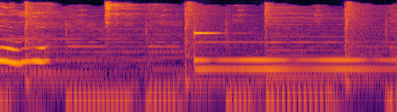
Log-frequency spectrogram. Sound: bell chimes

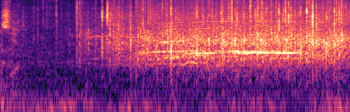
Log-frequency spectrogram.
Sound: applause

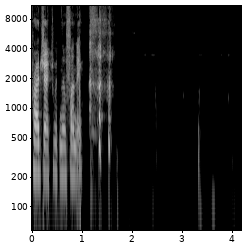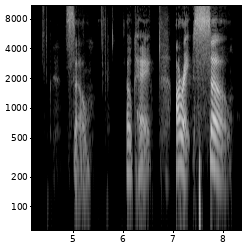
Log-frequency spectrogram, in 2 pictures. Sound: laughs

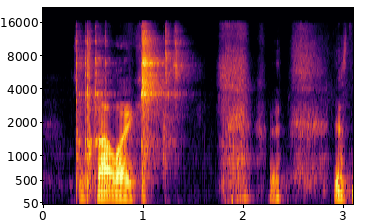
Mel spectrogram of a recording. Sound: wood clatters; chuckles

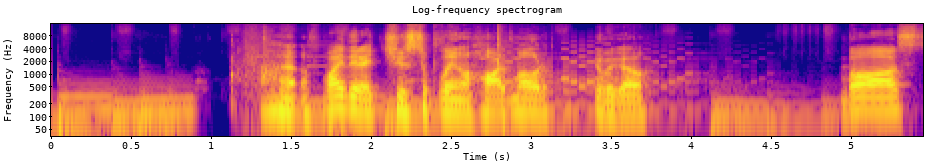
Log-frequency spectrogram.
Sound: sigh

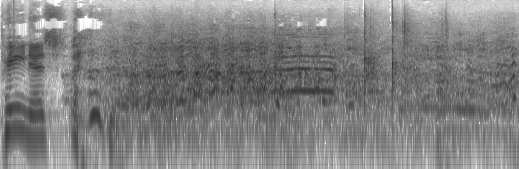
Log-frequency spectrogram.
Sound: audience laughs

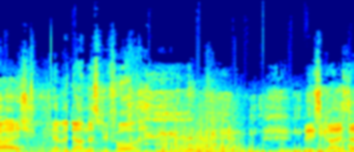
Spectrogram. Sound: chuckling

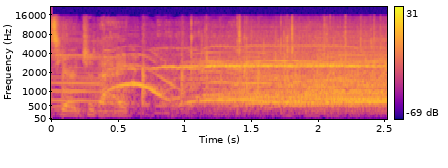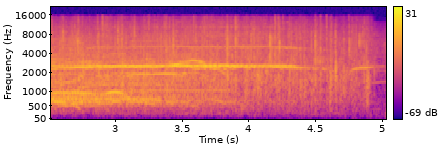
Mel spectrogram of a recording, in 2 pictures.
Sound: crowd cheers

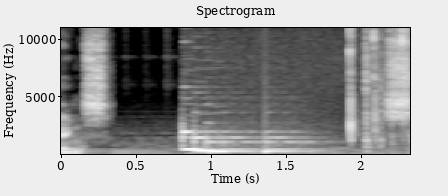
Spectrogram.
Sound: incoming message

